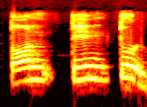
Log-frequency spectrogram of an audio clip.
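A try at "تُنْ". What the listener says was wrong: ত, ত একটু মোটা করে, তন তিন তুন,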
